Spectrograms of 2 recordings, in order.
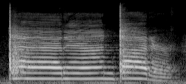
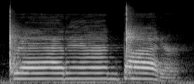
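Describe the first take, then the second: The two takes are said the same way.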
